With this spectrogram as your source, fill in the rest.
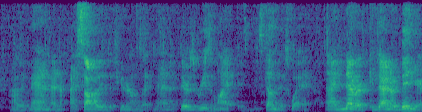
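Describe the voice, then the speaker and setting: Very fast male speech with hardly any pauses, ordinary pitch variation and big swings in loudness, amid audible room echo and noticeable background noise. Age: young. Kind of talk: talk with discussion. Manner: casual, halting.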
